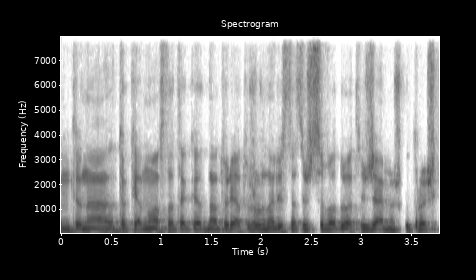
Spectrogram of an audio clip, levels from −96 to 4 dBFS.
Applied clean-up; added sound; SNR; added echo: none; none; none; none.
